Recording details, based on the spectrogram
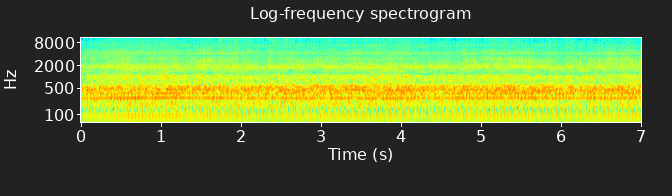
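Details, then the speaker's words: Troy-Bilt self-propelled mower fitted with donor Honda engine (pre-2012 engine on post-2012 deck), restarted: steady even single-cylinder putter, no misses or knocks; runs well, slightly low compression. "it does seem like it's a tiny bit low on compression, but it runs good."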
